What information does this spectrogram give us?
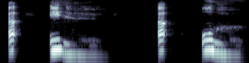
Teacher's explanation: كأن الهمزة الثانية مشددة والأولى مفتوحة، وبعد ذلك تأتي الهاء الساكنة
